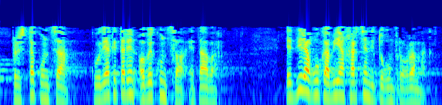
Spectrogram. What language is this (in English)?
Basque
